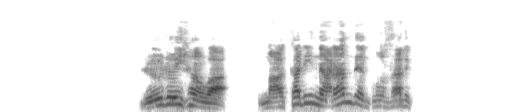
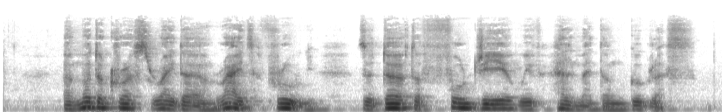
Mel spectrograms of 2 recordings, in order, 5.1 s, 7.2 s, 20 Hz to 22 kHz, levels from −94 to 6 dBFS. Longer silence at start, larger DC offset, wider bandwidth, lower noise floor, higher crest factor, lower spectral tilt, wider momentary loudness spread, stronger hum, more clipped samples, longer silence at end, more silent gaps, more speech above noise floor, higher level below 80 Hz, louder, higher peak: first, 1.45 s vs 0.65 s; neither; about the same, 11 kHz vs 11.5 kHz; first, under -90 dBFS vs -60 dBFS; about the same, 20 dB vs 20 dB; second, -4.5 dB/octave vs -7 dB/octave; about the same, 13 LU vs 14 LU; neither; neither; first, 1.05 s vs 0.4 s; neither; first, over 61 dB vs 37 dB; second, -76 dBFS vs -50 dBFS; second, -29 LUFS vs -24 LUFS; second, -12 dBFS vs -4 dBFS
